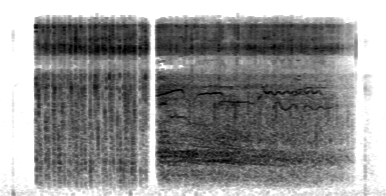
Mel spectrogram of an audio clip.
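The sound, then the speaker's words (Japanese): A sound effect of loud applause, a dense crackle of many clapping hands, briefly cutting out before returning with cheering and whistles over continued clapping, then stopping abruptly. “いやいや、もう全然めでたくもないし、拍手もらってもしょうがないんだけど、うん。”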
